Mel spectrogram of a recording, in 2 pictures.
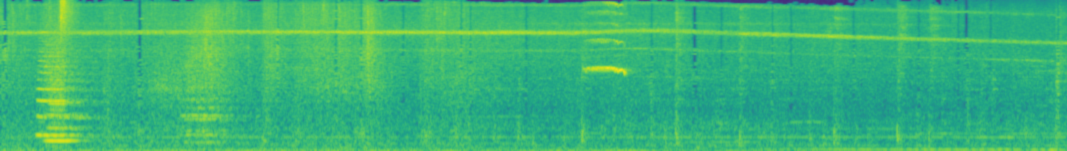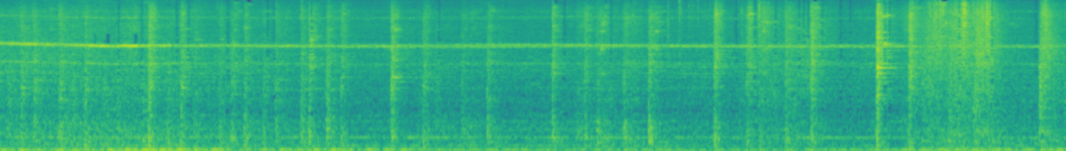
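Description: A train running on a curving mountain line: a short blast of the diesel locomotive's horn about half a second in, a fainter one around two seconds, then steady rumble and rail clatter under a thin high squeal that slowly falls in pitch, typical of wheel flanges grinding on tight curves.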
